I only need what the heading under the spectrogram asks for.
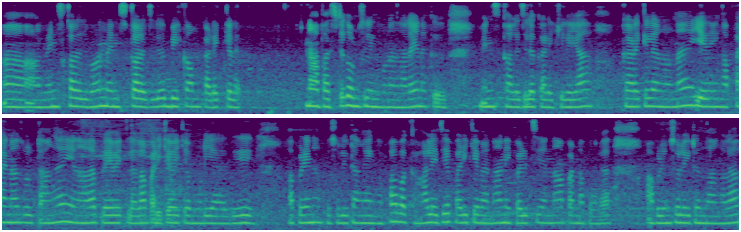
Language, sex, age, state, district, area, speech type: Tamil, female, 30-45, Tamil Nadu, Thanjavur, urban, spontaneous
